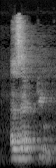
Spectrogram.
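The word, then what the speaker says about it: adjective: मैं आपको बता दूं, यहां पे जो डी वर्ड है ना, ये साइलेंट होता है। इसको हम बोलते समय इसकी वॉइस, इसकी जो साउंड है वो नहीं देते हैं। तो इसे हम डी को अगर न रहे तो हम क्या पढ़ेंगे?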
